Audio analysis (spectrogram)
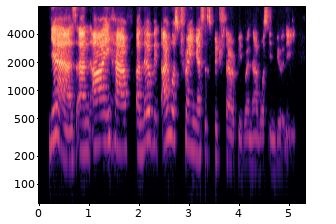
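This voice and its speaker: A woman speaks in a high pitch with a non-native accent. Her pitch swings very widely, and her loudness swings a lot. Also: moderate pace. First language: not English. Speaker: Reiki master. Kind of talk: interview. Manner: hesitant, with fillers.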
